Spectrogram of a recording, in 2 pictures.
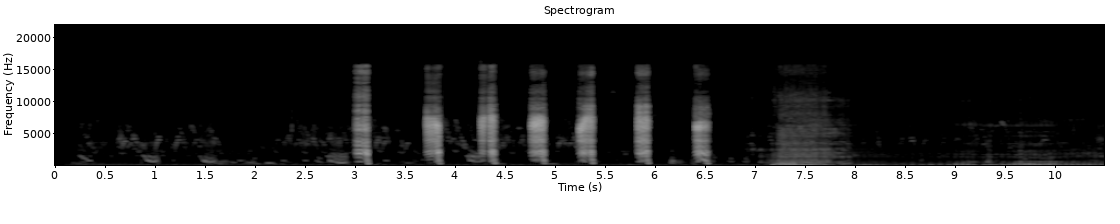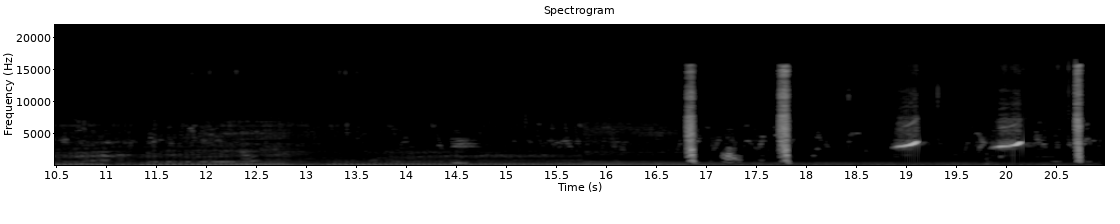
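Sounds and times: shrill bird calls: 0:02.6 - 0:06.7, 0:16.8 - 0:18.2, 0:18.9 - 0:20.9.

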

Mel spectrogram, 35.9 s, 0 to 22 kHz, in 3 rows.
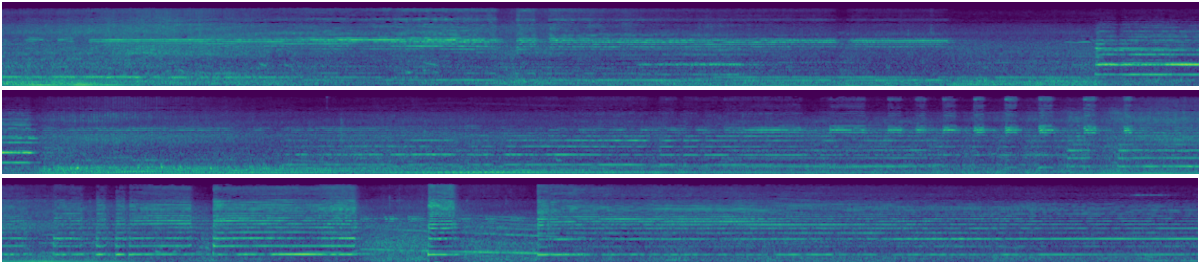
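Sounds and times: truck air horns blasting: 0:00.0 - 0:09.7, 0:10.6 - 0:12.5, 0:13.1 - 0:35.9.

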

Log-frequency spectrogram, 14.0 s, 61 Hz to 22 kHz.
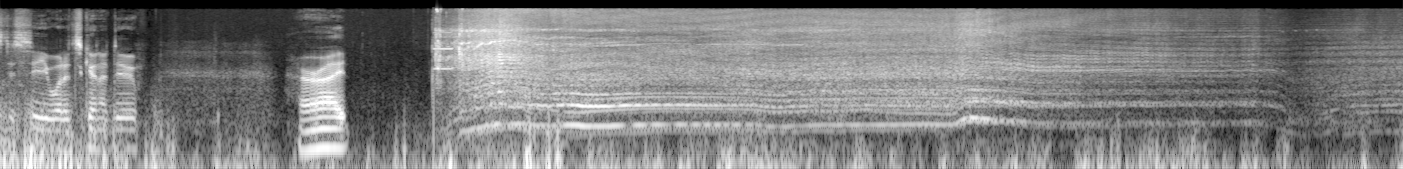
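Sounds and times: wind buffeting microphone: 0:00.0 - 0:14.0
drone propellers whining: 0:04.3 - 0:14.0.

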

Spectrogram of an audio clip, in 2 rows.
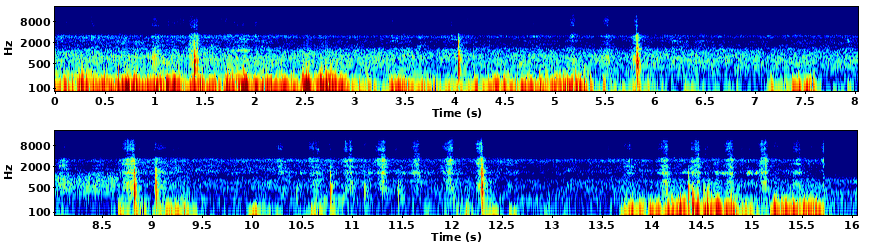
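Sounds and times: low rumbling noise: 0:00.0 - 0:05.4.

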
